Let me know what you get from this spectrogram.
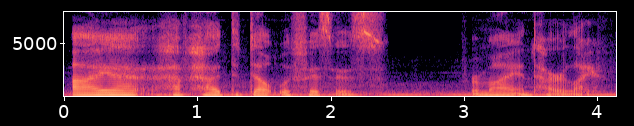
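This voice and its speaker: A woman acting a proud, guarded young witch hurt in hospital, halting and grudgingly tender, in an intimate ASMR audio roleplay. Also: lowish voice, little pitch movement, creaky, background noise. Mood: quiet, confiding.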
